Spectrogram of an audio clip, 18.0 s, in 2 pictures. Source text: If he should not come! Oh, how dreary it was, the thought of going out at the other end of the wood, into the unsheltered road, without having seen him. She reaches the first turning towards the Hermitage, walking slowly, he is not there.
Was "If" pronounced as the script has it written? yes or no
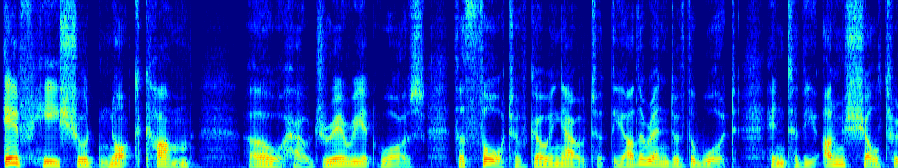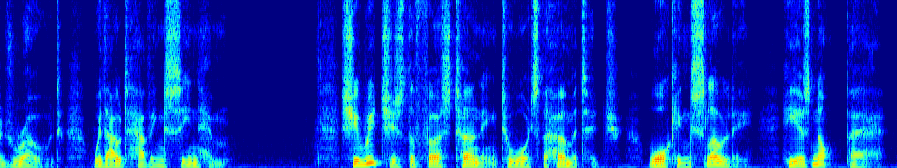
yes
